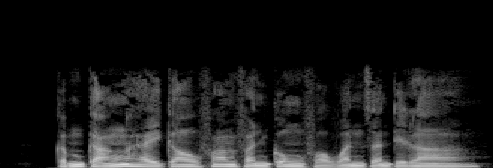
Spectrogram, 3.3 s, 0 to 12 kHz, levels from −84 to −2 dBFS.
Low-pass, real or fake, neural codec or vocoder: 7.2 kHz; real; none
